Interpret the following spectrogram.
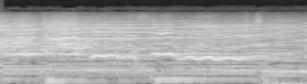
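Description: A woman singing long held notes with a wide vibrato over an instrumental accompaniment.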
